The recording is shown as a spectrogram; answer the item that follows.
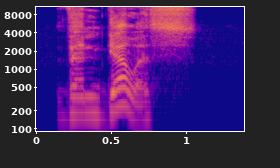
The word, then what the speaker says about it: Vangelis: And uh, Vangelis had a very interesting early life.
